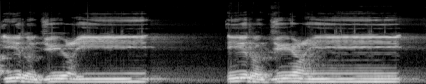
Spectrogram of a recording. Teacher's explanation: عارضی زیر کے بعد را ساکن ہو تو اس کو پر پڑھا جائے گا، یہ ہو جائے گا ارجعی، ارجعی۔ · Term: را پر پڑھنے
